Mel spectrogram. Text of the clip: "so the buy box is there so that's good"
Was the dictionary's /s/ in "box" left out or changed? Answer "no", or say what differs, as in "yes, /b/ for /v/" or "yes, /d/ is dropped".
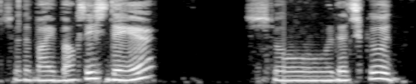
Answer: no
